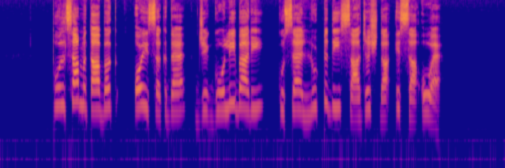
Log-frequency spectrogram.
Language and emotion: Dogri, neutral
